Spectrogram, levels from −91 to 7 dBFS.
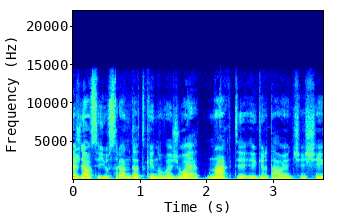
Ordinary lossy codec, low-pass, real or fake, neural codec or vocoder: AAC, 64 kbps; 14.4 kHz; real; none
